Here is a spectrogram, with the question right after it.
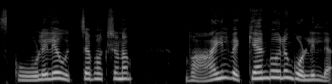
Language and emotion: Malayalam, disgusted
